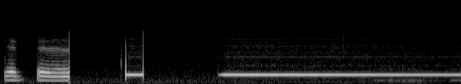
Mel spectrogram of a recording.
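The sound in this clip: Telephone tones after a guest's call was cut off: two short pulsed beeps, a brief single beep, then a long, steady, unbroken tone that holds to the end.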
